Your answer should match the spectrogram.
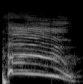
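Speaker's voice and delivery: put-on high kid voice calling out Pooh; dad imitating his son greeting the co-host. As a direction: imitate a little boy calling out. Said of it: "he goes".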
